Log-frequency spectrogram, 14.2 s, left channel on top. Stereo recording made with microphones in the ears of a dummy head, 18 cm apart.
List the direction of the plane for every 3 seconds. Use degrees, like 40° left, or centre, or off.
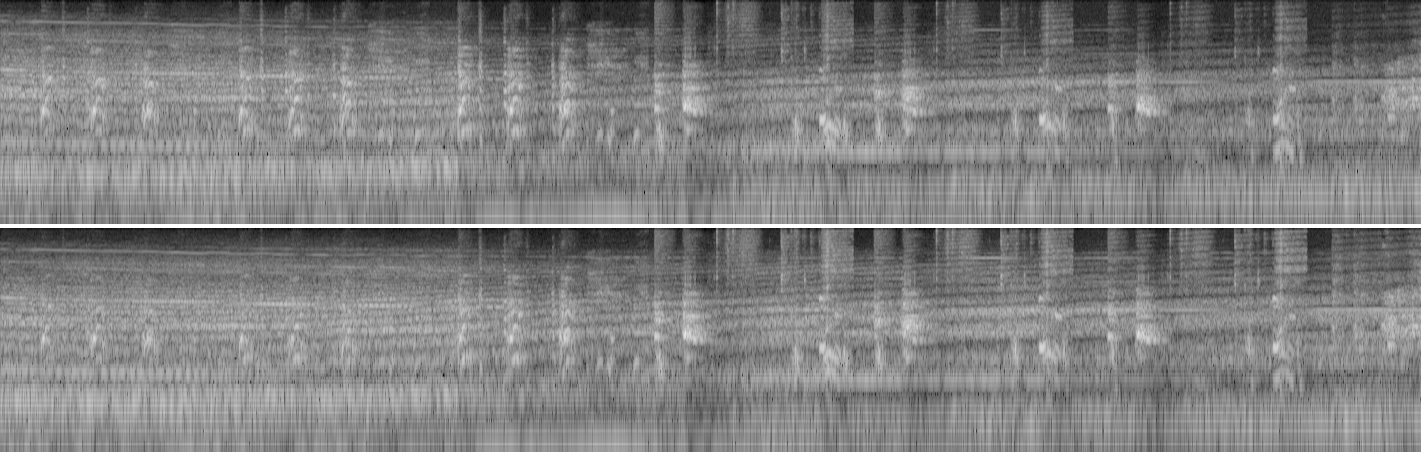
centre, 40° right, 60° right, 70° right, 70° right.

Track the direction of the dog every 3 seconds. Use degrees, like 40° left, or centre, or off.
50° left, 20° left, 30° right, 70° right, 80° right.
